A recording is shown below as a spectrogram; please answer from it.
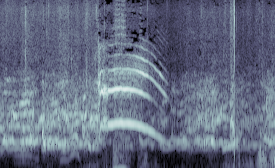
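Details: American Foxhounds running after deer during a hunt at Canela Seca: a steady baying chorus of several hounds, crowned around the second second by one loud, long howl that slowly falls in pitch, then the pack continues.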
